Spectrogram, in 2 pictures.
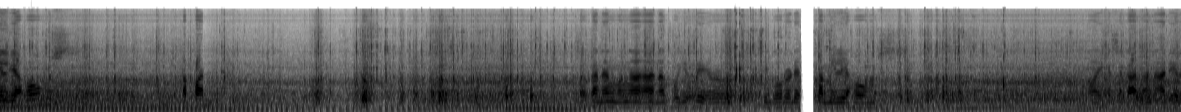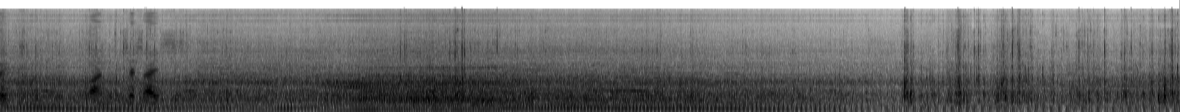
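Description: A motor scooter engine hums steadily while riding.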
